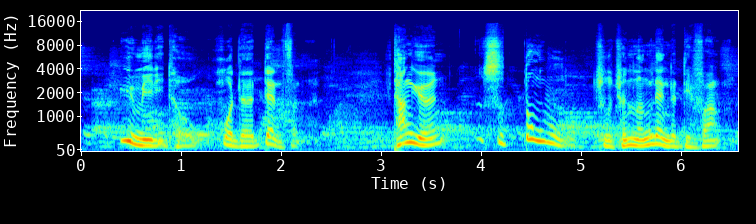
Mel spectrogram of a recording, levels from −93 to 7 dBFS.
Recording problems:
background chatter; noticeable; throughout; 3 voices, 20 dB below the speech

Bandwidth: 15 kHz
